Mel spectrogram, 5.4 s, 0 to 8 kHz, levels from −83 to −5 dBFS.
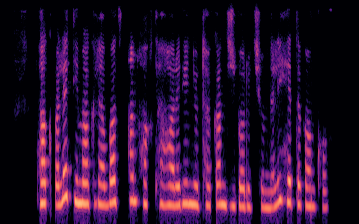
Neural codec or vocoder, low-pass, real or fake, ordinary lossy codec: codec, 24 kHz, 0.9 kbps, WavTokenizer, medium speech release version 2; 7.2 kHz; fake; Opus, 16 kbps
